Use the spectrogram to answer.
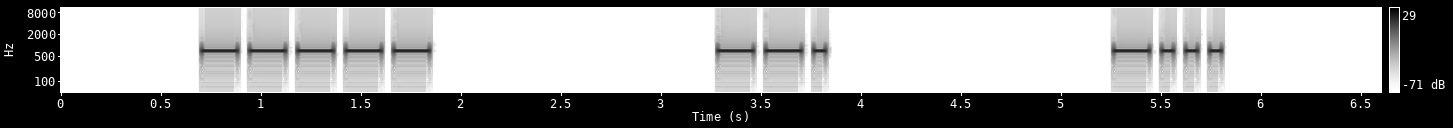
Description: Morse code, heard as a keyed tone, about 20 wpm, spaced as for 5 wpm, 700 Hz. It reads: 0GB
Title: USA Call Signs - 4 Characters - 8x Character Spacing - 20wpm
